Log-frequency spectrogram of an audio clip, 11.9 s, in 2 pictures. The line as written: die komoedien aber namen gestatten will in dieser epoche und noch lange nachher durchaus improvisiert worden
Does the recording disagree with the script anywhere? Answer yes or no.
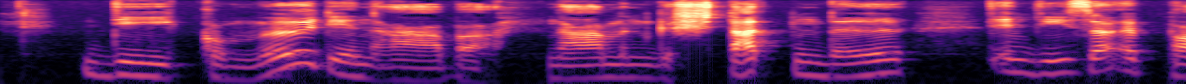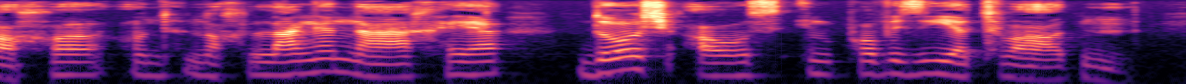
no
